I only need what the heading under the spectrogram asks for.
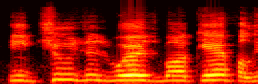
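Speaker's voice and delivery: loud, high-pitched mocking accent impression; mock Charlene Lima accent. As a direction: mimic her thick accent, pushing it high and loud. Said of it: "in that strong Eileen Violent accent".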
